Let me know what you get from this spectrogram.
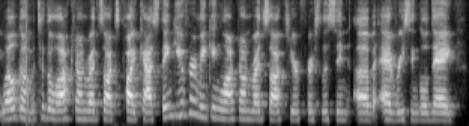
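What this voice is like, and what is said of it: Congested, sick-sounding voice. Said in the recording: “I've been battling a cold. If you can hear that in my voice,”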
